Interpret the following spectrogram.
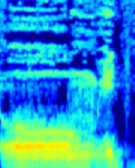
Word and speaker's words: Om: pronounce onar you find if you pronounce it long way om it ends in silence it ends in in a transcendental silence where sound ceas to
